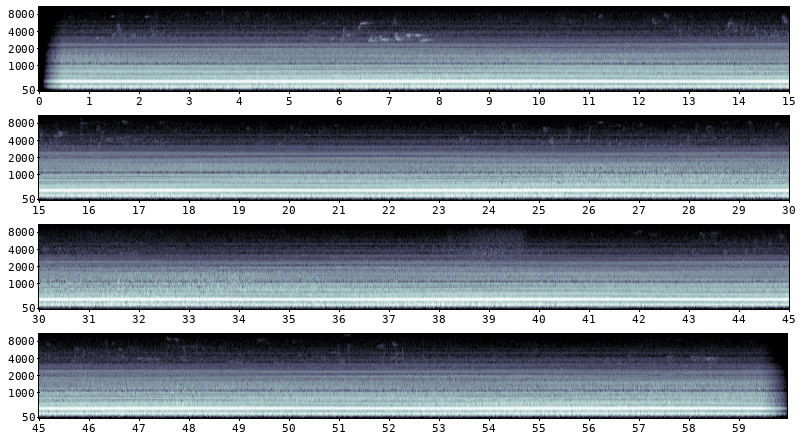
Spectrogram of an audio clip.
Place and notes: `Massive electical transformer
